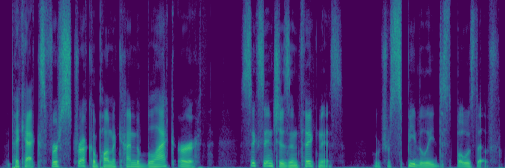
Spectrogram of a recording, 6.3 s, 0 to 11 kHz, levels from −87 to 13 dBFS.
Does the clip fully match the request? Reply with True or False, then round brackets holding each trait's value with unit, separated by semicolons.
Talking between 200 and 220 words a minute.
False (180 wpm)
